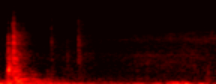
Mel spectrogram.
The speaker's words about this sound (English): I started walking to the door. I fished out my keys. And opened my door.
